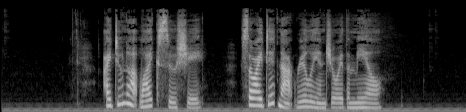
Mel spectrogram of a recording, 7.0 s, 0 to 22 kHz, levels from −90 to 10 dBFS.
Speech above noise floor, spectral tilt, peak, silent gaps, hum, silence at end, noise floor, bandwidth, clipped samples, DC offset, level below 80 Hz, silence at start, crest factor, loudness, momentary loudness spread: 27 dB; -3 dB/octave; -2 dBFS; none; 60 Hz at -40 dBFS; 0.95 s; -45 dBFS; 16 kHz; under 0.1%; under 0.1%; -44 dBFS; 1.55 s; 18 dB; -18 LUFS; 10 LU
